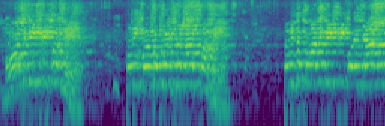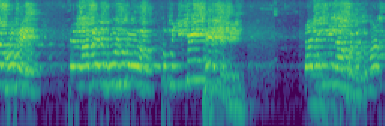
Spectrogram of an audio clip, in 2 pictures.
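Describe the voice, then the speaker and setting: Extremely high male voice, exasperated presenter acted by a man, nagging, repetitive, comedy straight man, distant, very echoey. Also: fairly quick, long pauses, a bit bright, a faint crowd, slight background noise. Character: exasperated male show presenter urging sobriety. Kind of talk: live stage comedy skit. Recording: distant, heavily echoing stage sound.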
